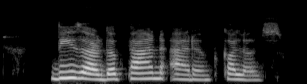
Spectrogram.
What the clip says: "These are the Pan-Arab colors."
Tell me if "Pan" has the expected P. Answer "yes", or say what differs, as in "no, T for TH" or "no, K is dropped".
yes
